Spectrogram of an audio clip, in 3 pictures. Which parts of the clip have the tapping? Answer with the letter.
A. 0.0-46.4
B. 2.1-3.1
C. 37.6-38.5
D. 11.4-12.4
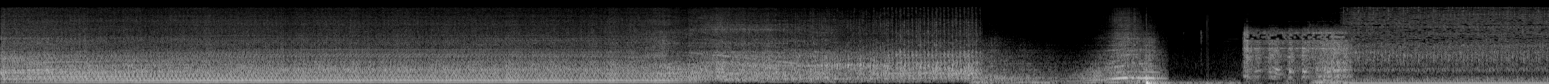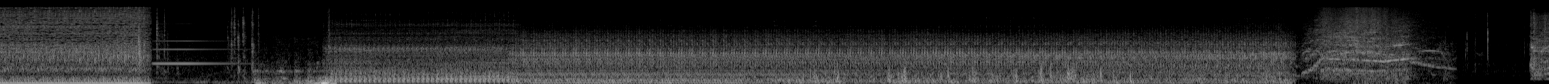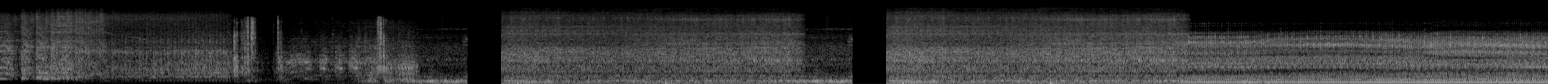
D.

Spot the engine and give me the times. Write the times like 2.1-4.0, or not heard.
0.0-46.4.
